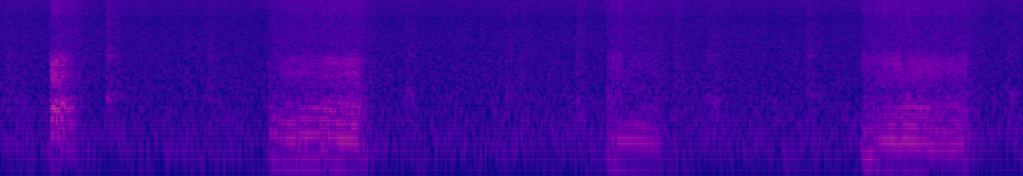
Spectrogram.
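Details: Sleeping cat snoring loudly: rattling snores about one every three seconds, with quiet pauses between; snoring.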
